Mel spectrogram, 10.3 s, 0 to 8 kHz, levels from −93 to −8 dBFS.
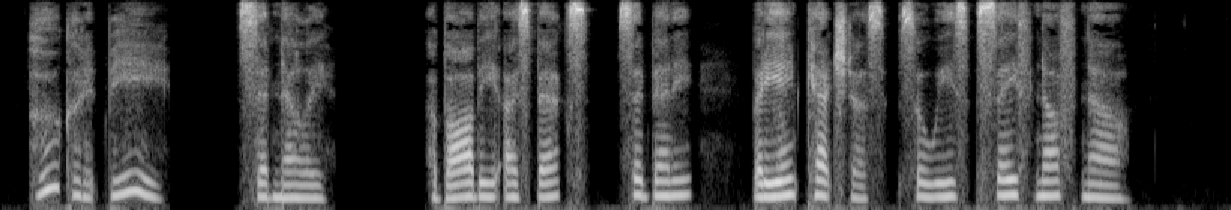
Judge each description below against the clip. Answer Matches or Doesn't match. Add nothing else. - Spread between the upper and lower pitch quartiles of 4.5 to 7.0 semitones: Doesn't match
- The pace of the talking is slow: Doesn't match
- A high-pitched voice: Matches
